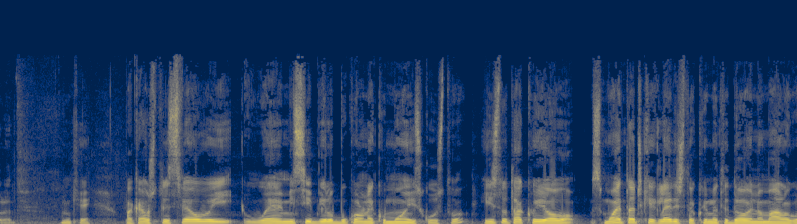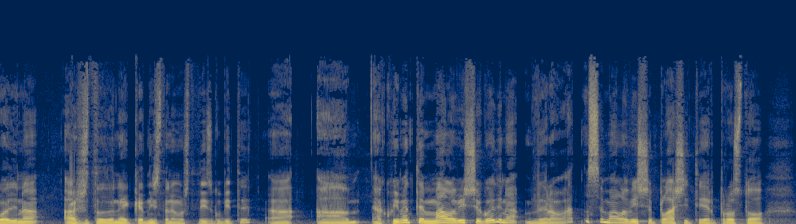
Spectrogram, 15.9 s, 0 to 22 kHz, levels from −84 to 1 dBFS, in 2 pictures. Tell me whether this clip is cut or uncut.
cut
